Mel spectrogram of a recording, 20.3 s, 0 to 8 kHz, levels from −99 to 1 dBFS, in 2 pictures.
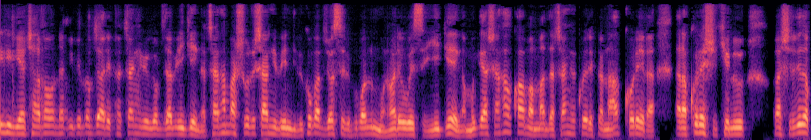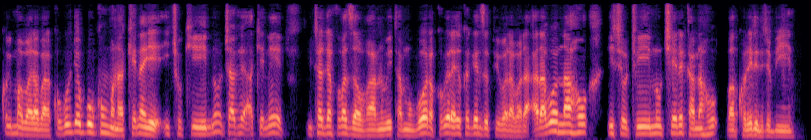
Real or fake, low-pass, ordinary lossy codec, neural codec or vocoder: fake; 7.2 kHz; MP3, 48 kbps; codec, 16 kHz, 0.8 kbps, ZipCodec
